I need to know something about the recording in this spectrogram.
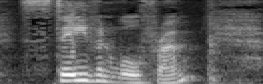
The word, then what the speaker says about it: Stephen Wolfram: Matt wolf from God I've been saying his name wrong Stephen Wolfram um and so this is where this has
